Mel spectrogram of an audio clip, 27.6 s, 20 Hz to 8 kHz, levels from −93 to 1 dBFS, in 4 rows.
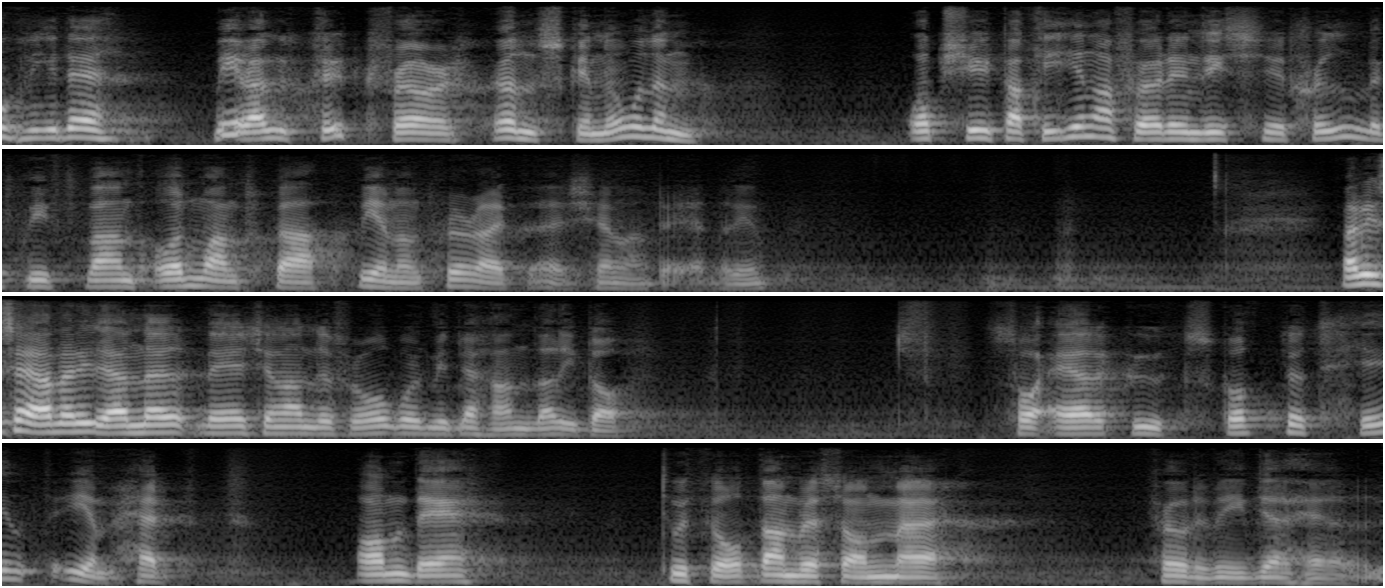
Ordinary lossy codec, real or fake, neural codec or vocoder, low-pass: none; fake; codec, 16 kHz, 0.5 kbps, FunCodec, trained on LibriTTS, 25 frames a second; 7.2 kHz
